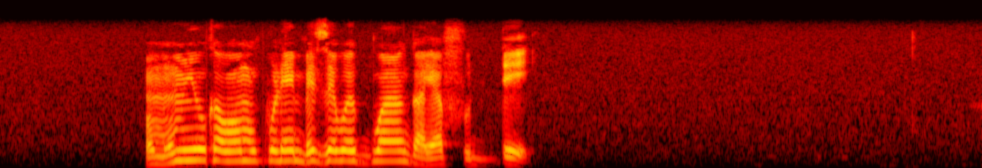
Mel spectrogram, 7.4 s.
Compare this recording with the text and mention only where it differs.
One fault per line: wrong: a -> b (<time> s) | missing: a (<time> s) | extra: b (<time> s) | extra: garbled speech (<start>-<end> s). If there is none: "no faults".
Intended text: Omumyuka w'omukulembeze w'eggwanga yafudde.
no faults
